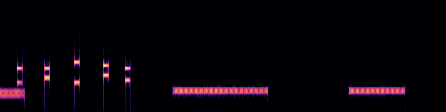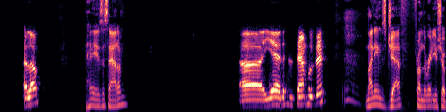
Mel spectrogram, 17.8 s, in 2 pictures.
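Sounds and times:
long steady low telephone line tones: 3.5 - 5.4, 7.0 - 8.2
speech: 9.4 - 9.8, 10.6 - 11.6, 13.7 - 17.8.

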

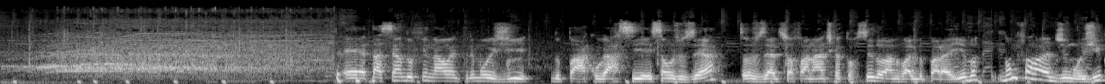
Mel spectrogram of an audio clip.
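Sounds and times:
applause sound effect: 0.0 - 5.5
speech: 3.4 - 11.0.

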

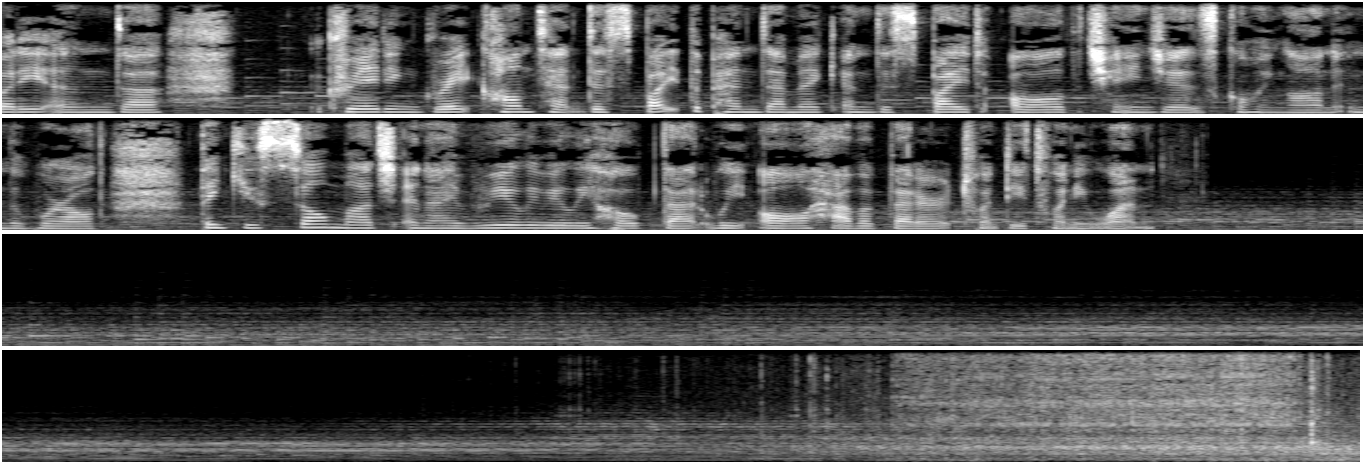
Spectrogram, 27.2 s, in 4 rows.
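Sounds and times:
speech: 0.0 - 12.7
motorbike engine running: 21.1 - 27.2.

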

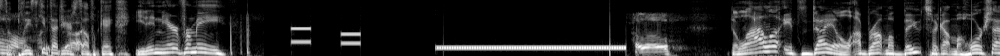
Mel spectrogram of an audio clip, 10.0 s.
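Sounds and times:
speech: 0.0 - 2.4, 6.3 - 9.9
telephone dial tone: 4.4 - 6.3.

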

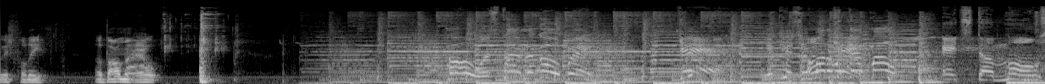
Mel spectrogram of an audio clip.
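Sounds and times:
speech: 0.0 - 1.8, 4.6 - 6.1, 6.9 - 8.9, 9.5 - 10.4
keys dropped as a mic drop with sharp metallic clinks: 1.6 - 3.0
music with sustained tones and a steady beat: 3.0 - 10.4.

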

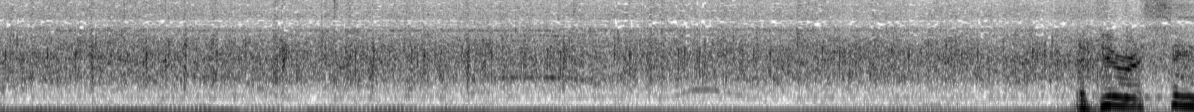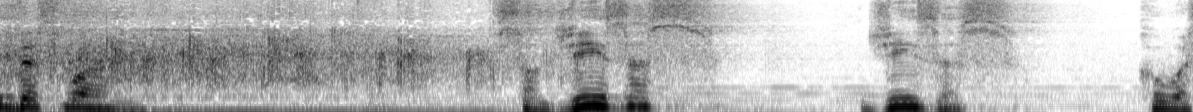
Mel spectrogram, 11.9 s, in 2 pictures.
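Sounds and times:
audience clapping hands: 0.0 - 9.3
speech: 5.4 - 6.8, 8.5 - 9.4, 10.3 - 11.1, 11.7 - 11.9.

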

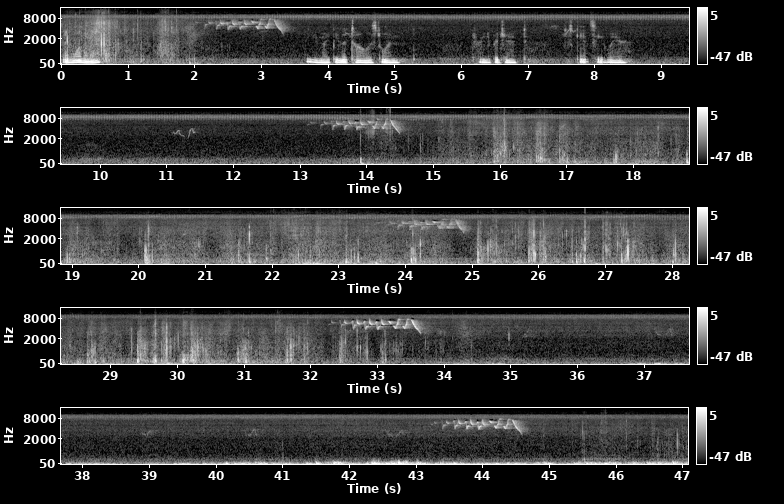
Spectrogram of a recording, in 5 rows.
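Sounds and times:
crunching footsteps: 0.0 - 2.3, 13.8 - 35.0, 45.2 - 47.0
steady hiss: 0.0 - 47.0
speech: 3.7 - 5.2, 6.3 - 7.0, 7.8 - 8.6
loud bird calling from a tree: 23.6 - 25.4, 32.3 - 33.8.

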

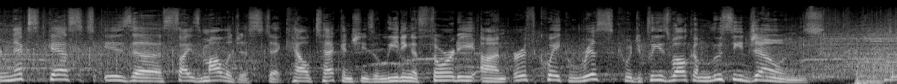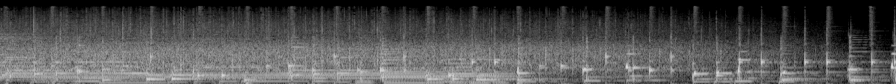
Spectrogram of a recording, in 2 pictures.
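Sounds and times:
speech: 0.0 - 9.0
audience applause: 0.0 - 17.3
upbeat music: 8.3 - 17.9.

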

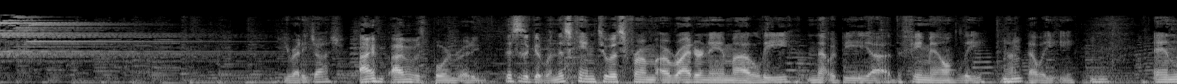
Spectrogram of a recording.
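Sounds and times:
bright chime: 0.0 - 4.3
speech: 2.8 - 11.7.

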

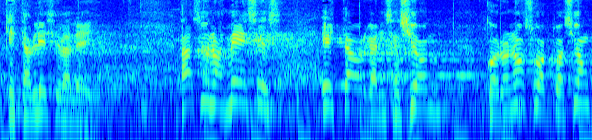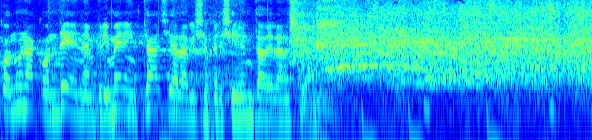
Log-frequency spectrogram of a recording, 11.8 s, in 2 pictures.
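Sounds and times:
speech: 0.1 - 1.2, 1.8 - 9.6
audience applause: 8.8 - 11.8.

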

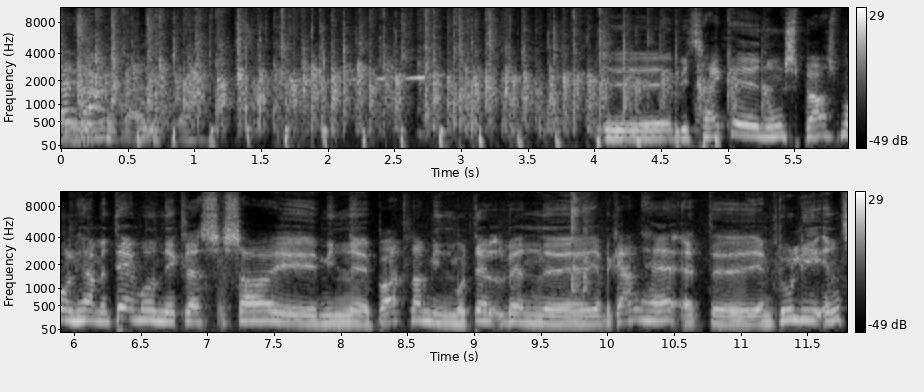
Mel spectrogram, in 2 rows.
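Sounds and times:
audience clapping: 0.0 - 5.5
speech: 4.1 - 11.7.

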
